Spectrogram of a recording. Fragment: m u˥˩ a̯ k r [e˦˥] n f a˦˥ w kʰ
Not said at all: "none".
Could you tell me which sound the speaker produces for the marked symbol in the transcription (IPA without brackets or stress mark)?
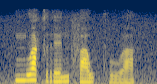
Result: e˦˥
